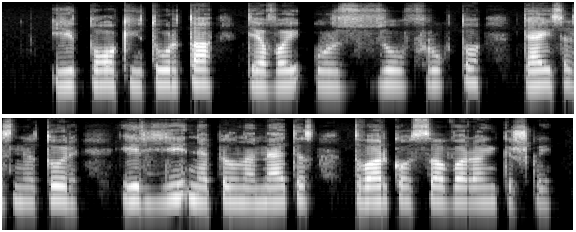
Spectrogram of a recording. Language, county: Lithuanian, Vilnius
